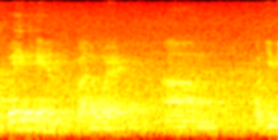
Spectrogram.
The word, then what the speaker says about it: Wehkamp: struggling the whole life it's pronounced we can by the way I'll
